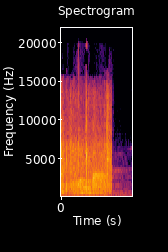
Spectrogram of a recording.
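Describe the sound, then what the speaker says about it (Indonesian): Students clapping together in a classroom during an Islamic history lesson on the Wali Songo, a brief dense burst of applause that stops abruptly, leaving quiet room tone. "tepuk tangan sekali lagi"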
